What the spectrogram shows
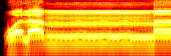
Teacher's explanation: Mim yang bersabdu kita wajib dengung. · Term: Wajibul ghunnah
